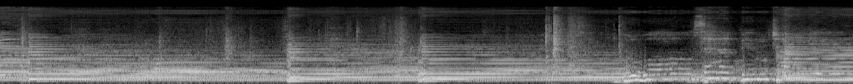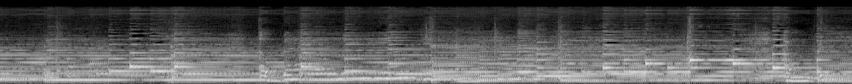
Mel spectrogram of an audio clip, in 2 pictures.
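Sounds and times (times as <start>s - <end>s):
bending sliding guitar notes: 7.8s - 17.0s.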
